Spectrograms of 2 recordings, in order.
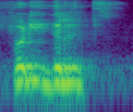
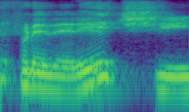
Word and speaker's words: Friedrich: Acuérdense que esa IE se utiliza en alemán para alargar la I, ese diptongo. IE es para alargar la I. Es Frieden, todo es pura I, pero rápido también se pronuncia y fuerte. Es Friedrich, ¿ah? Rapidito y fuerte. Nada de Frederici ni Friederici. Es Friedrich, rápido y pronunciando todo, porque eso es lo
